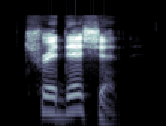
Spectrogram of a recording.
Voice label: "tradition", voice

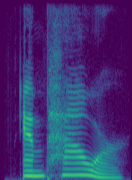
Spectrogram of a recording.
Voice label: "empower", spelling

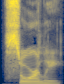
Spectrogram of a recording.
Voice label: "sorely", English voice

